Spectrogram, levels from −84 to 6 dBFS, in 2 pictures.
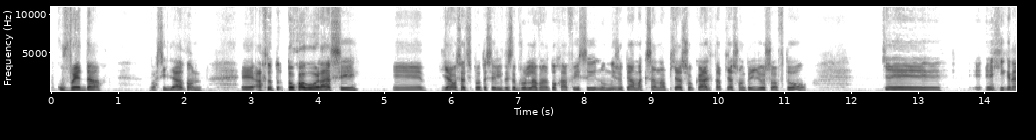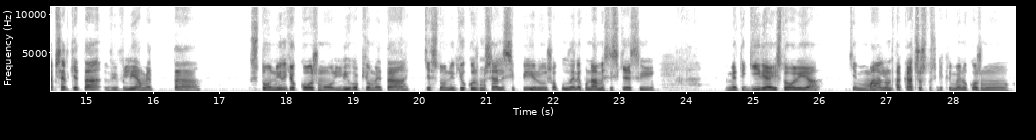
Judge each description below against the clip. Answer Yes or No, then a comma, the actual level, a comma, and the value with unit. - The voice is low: No, medium, 175 Hz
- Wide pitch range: No, average, 4.1 semitones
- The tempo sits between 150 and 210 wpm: No, average, 135 wpm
